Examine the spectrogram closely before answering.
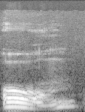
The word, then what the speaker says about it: Om: So Auma, Om, which is we pronounce as Om sometimes, that is also known as Brahman.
